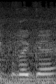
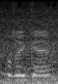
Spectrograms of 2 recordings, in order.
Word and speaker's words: Brügge: We just say Brügge. In German it's Brügge. So let's- let's stick with that.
